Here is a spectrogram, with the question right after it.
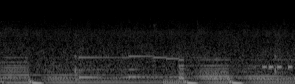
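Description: Gentle rain ambience in the café game Coffee Talk, a soft continuous patter under mellow background music, steady and even throughout.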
